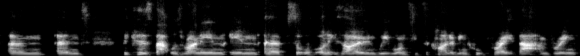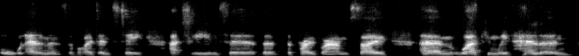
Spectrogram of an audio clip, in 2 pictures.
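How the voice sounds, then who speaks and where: Woman w/ bright lowish voice, school staffer explaining stuff, kinda hesitant, bit dull audio. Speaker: secondary school staff member. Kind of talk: informal explanation in an online discussion. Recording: slightly muffled, band-limited audio.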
